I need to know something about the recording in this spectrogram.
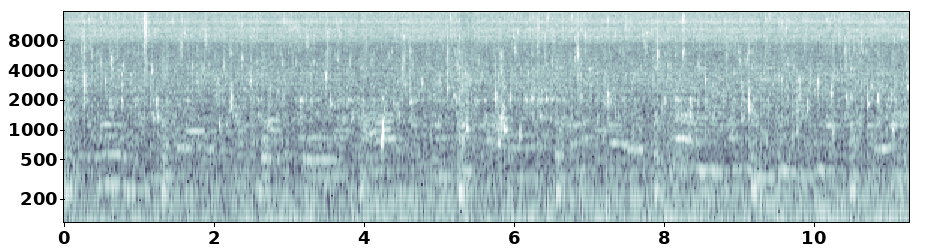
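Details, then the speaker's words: GE Profile dishwasher that filled but didn't wash, after pump and wash motor assembly replacement, starting a cycle; steady rushing and splashing of water pouring into the tub with light drips before the wash starts. Normal fill. "i'm going to start a cycle just by pushing the start button there and then like i said put the uh spoon or fork right in there and we are filling with water and if our job was a success"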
